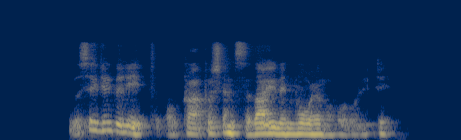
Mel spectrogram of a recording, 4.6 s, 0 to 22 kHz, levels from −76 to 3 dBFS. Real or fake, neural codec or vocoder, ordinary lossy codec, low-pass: fake; codec, 16 kHz, 0.5 kbps, FunCodec, trained on Chinese and English, 25 frames a second; none; 7.2 kHz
